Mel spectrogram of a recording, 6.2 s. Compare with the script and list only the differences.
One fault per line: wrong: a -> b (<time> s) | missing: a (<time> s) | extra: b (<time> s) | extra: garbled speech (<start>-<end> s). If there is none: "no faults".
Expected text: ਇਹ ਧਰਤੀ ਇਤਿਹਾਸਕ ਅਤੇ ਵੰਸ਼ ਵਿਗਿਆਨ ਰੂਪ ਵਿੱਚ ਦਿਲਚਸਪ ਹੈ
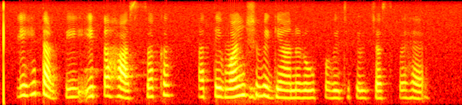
no faults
